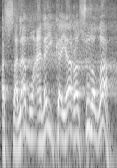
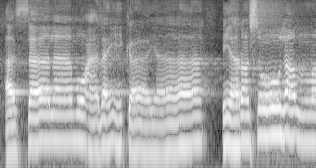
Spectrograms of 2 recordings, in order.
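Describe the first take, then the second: First: The greeting is said in a firm, forceful way. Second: The greeting is said in a soft, gentle way.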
